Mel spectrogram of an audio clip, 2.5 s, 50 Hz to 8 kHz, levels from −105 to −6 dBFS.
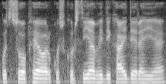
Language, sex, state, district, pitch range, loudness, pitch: Hindi, male, Jharkhand, Garhwa, 125-130 Hz, -16 LUFS, 125 Hz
